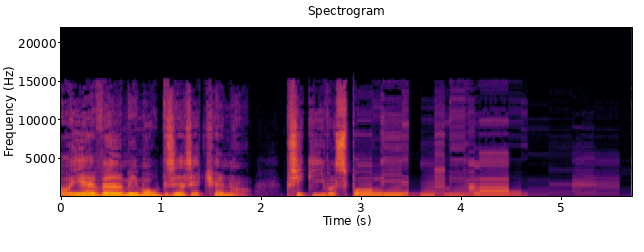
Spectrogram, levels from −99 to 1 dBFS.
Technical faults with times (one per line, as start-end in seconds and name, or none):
2.98-5.71 robotic sound from repeated short buffers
